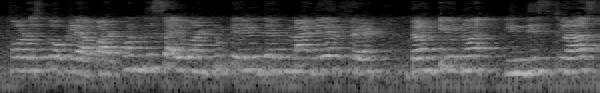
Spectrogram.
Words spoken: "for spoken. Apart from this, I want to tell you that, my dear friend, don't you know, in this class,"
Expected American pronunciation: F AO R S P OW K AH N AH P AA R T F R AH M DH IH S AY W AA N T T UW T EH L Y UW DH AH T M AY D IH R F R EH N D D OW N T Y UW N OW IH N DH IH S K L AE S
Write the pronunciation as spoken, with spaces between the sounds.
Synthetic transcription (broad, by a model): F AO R S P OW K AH AH P AA R T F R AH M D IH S AY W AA N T T UW T EH L Y UW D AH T M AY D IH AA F EH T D D OW N T Y UW N OW IH N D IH S K L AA S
